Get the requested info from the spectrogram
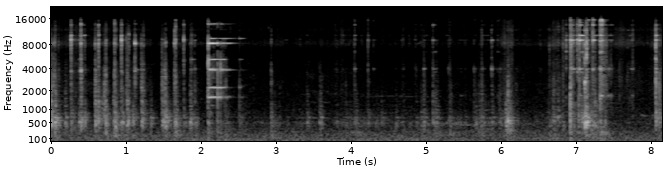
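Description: Steel tools clinking on the lower rear shock absorber mount of a motorcycle: an L-shaped socket wrench clicks and rattles quickly as it turns the mounting nut, then one loud ringing metal clink about two seconds in. After a quiet stretch, a burst of metal clinks near the end as the shock absorber's eye is worked off its mounting stud.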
